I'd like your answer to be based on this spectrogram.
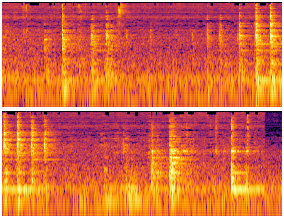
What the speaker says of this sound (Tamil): பக்கோடாவை எடுத்துடலாம்.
